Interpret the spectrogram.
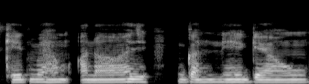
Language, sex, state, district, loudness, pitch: Hindi, male, Uttar Pradesh, Jyotiba Phule Nagar, -17 LUFS, 110 Hz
